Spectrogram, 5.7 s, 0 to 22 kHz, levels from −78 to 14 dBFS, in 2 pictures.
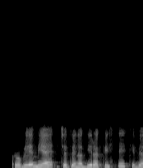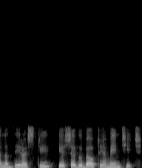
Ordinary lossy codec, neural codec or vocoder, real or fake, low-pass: Opus, 64 kbps; codec, 24 kHz, 0.9 kbps, WavTokenizer, medium speech release version 1; fake; 5.4 kHz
